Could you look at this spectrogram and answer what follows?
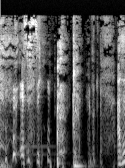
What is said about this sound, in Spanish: casi haces que me ahogue con el café, chato.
